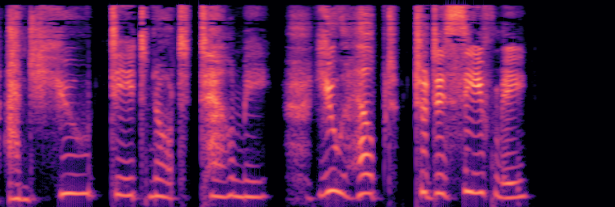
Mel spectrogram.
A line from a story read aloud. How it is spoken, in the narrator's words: cried he with bitter vehemence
